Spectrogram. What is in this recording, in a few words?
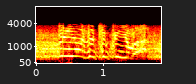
damaged pilot, mood high, speech ru; War Thunder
